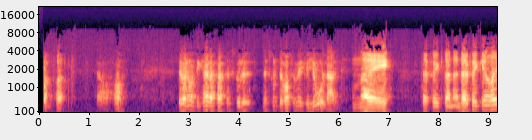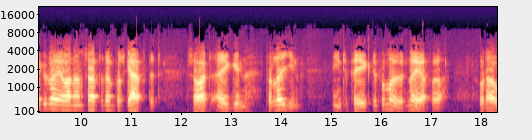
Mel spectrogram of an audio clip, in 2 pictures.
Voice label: Visseltofta SK, dialekter

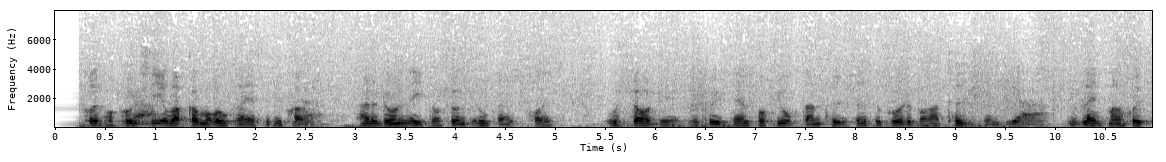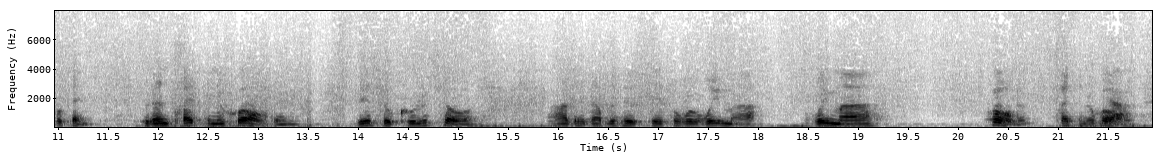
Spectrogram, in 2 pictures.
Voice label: Väsby SK, dialekter; Folkminnen; Svenska sagor

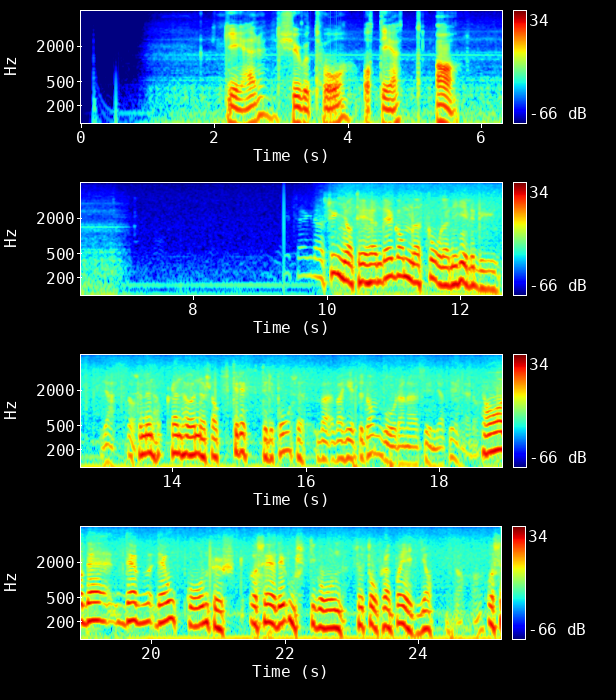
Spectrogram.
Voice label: Hede, dialekter, sagor; Folkminnen

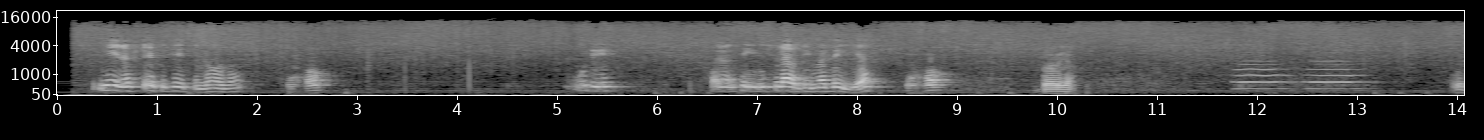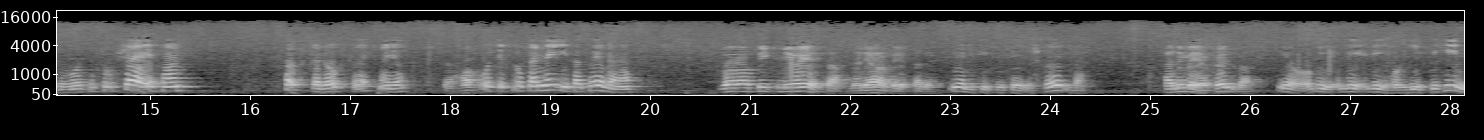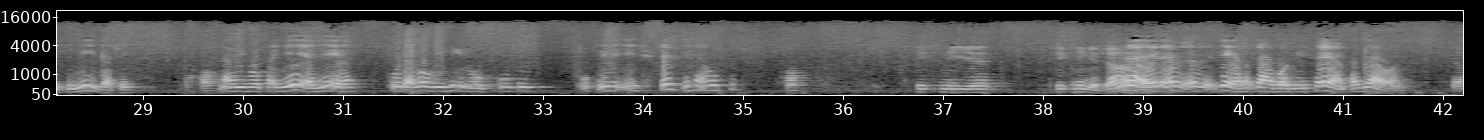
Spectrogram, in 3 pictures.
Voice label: dialekter; Folkminnen; Svenska sagor

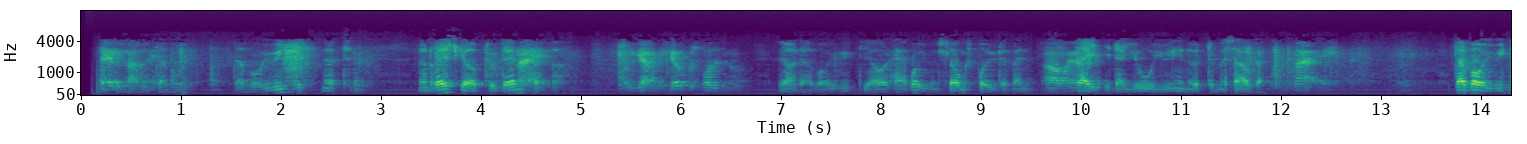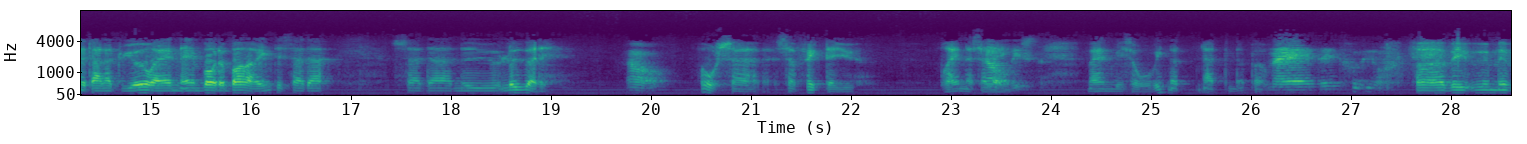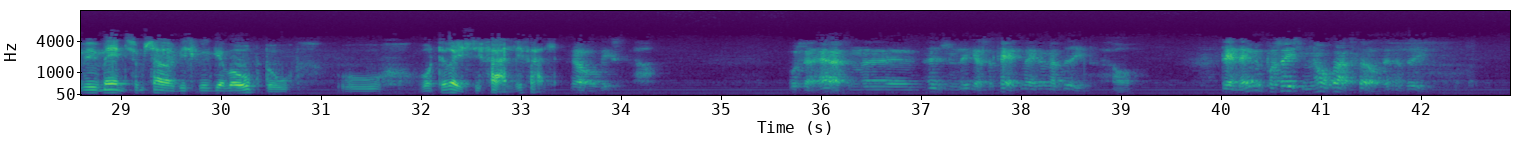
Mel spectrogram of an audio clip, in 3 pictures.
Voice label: Osby, dialekter; Folkminnen; Svenska sagor

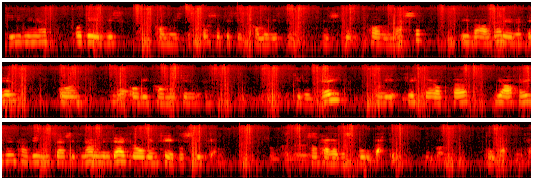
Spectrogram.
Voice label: dialekter; Folkminnen; Svenska sagor

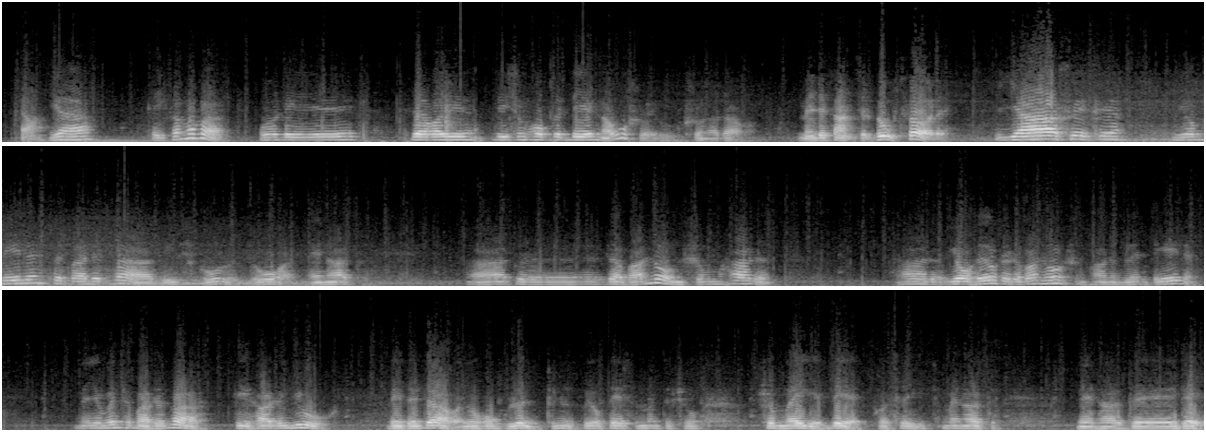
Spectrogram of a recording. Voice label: Dalby SK, dialekter; Folkminnen; Svenska sagor

